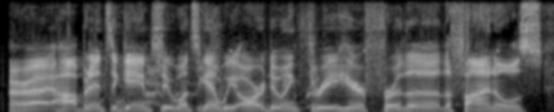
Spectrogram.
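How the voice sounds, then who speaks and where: A man's voice: on the high side, a little fast, slight background noise. Young man casting a mobile shooter match. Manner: relaxed, soothing tone; casual, talks to chat, many restarts. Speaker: esports tournament caster. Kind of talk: live stream esports commentary.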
